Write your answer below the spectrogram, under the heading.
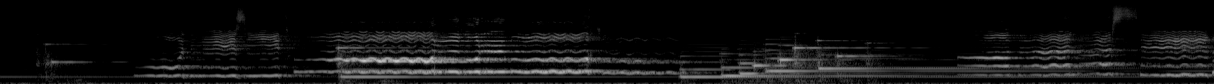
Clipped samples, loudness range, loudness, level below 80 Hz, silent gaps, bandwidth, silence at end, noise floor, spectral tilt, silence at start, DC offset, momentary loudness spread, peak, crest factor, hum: under 0.1%; 13 LU; -29 LUFS; -66 dBFS; none; 16.5 kHz; 0 s; -59 dBFS; -2.5 dB/octave; 0.45 s; under 0.1%; 22 LU; -10 dBFS; 20 dB; none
